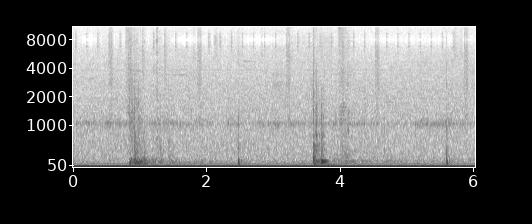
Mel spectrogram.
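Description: A football is kicked with a few dull thuds.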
